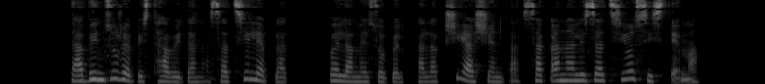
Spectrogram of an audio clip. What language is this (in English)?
Georgian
